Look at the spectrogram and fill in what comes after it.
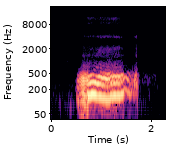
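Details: French Bulldog snoring while relaxing, a single rough, buzzy inhaled snore lasting just over a second in a quiet room.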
